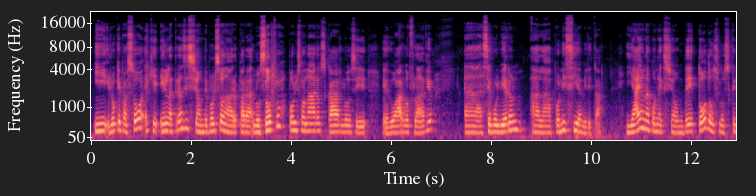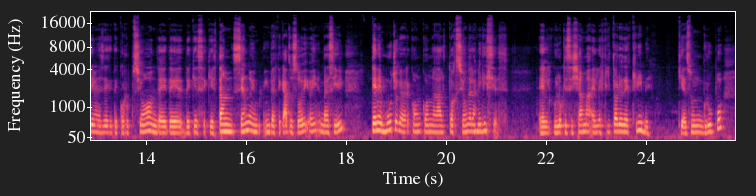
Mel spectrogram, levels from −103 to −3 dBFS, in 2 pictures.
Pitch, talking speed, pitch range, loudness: 180 Hz, 170 wpm, 165-200 Hz, -24 LUFS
